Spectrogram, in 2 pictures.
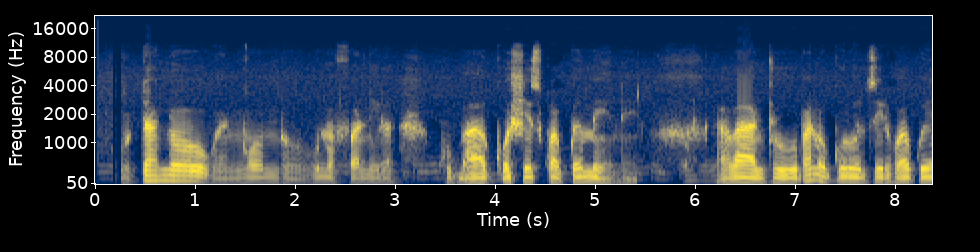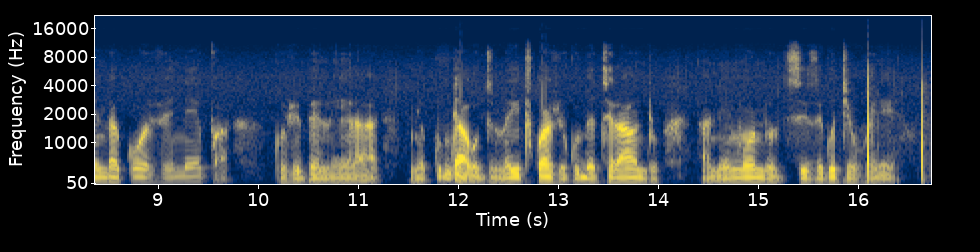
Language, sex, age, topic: Ndau, male, 18-24, health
